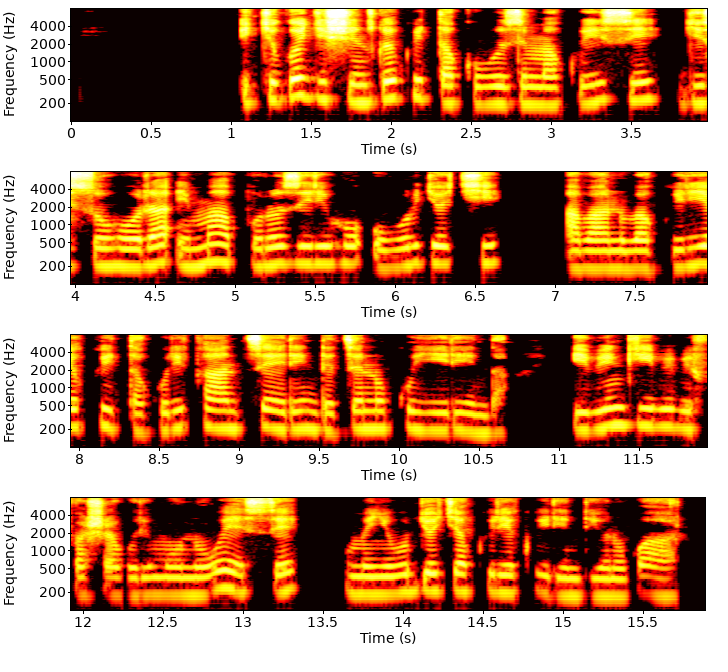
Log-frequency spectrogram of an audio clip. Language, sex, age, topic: Kinyarwanda, female, 18-24, health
